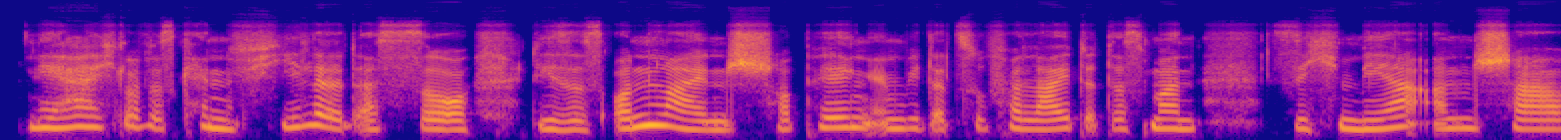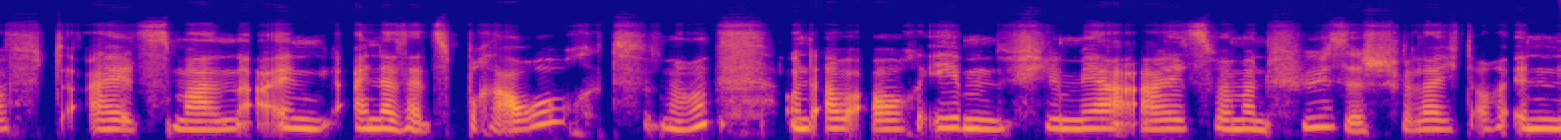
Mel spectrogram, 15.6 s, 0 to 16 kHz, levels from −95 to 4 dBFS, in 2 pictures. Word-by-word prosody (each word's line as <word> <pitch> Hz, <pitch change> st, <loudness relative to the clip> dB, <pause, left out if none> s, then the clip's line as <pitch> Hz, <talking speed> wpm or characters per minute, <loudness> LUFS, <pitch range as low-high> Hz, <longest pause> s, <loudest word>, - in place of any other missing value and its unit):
Ja, 235 Hz, +2 st, +3 dB
ich 245 Hz, -, 0 dB
glaub, 255 Hz, -1 st, -3 dB
das 230 Hz, -5 st, -5 dB
kennen 225 Hz, -5 st, -2 dB
viele, 250 Hz, -1 st, 0 dB
dass 200 Hz, -, -3 dB
so 200 Hz, -2 st, +4 dB, 0.3 s
dieses 195 Hz, -2 st, -3 dB
Onlineshopping 235 Hz, -1 st, +4 dB
irgendwie 215 Hz, 0 st, -3 dB
dazu -, -, -5 dB
verleitet, 210 Hz, -1 st, 0 dB
dass 210 Hz, -, -5 dB
man 215 Hz, -1 st, +2 dB, 0.4 s
sich 215 Hz, 0 st, -4 dB
mehr 215 Hz, +4 st, +1 dB
anschafft, 210 Hz, -1 st, +3 dB
als 205 Hz, +5 st, -2 dB
man 195 Hz, -1 st, 0 dB
ein 215 Hz, -2 st, -1 dB
einerseits 215 Hz, -2 st, 0 dB
braucht, 310 Hz, -1 st, -2 dB
ne? 230 Hz, +6 st, -2 dB, 0.4 s
Und 225 Hz, -1 st, 0 dB
aber 220 Hz, 0 st, +1 dB
auch 200 Hz, 0 st, 0 dB
eben 215 Hz, -3 st, -2 dB
viel 220 Hz, 0 st, -4 dB
mehr, 220 Hz, +1 st, +1 dB
als 205 Hz, +3 st, -1 dB
wenn 205 Hz, -2 st, -3 dB
man 205 Hz, -2 st, -2 dB
physisch 235 Hz, -9 st, -3 dB
vielleicht 200 Hz, 0 st, -5 dB
auch -, -, -8 dB
in 215 Hz, -2 st, -1 dB
215 Hz, 140 wpm, -23 LUFS, 205-235 Hz, 0.4 s, so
